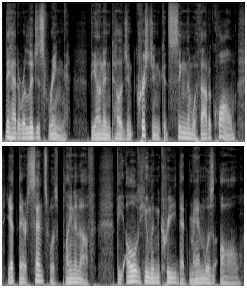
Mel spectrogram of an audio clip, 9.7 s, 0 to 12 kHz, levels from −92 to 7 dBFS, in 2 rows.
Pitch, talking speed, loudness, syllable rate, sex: 95 Hz, 165 wpm, -20 LUFS, 4.7 syllables/s, male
